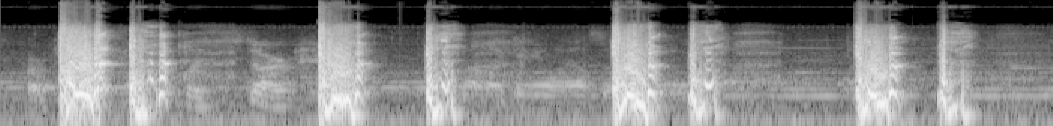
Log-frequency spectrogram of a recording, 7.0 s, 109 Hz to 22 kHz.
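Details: Close-up recording from 2014 of a person's long-standing, ongoing barking cough: four paired harsh, hollow coughs over a faint musical background.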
